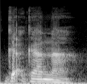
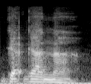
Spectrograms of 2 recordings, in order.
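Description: Both takes have the same delivery.

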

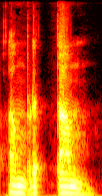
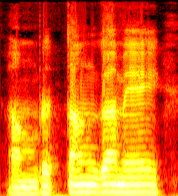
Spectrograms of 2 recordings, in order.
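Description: First: The word ends with a closed m sound. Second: The word ends with an ng sound into the next. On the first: The word stands alone. "Chữ này đứng một mình chúng ta đọc là Amritam ha" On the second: A g sound follows the word. "chúng ta phải chuyển chữ Anuswara này thành chữ ng"

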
